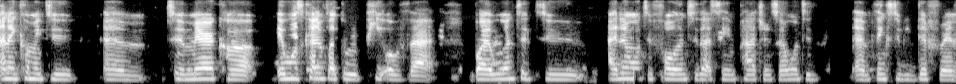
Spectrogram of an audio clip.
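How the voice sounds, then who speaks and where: This woman talks at a fairly quick pace in a medium pitch, somewhat breathy, with a dry, close sound and no echo. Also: fairly even intonation. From Germany and Scotland, born in Nigeria. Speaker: student community co-founder. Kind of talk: interview. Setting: live stream.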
